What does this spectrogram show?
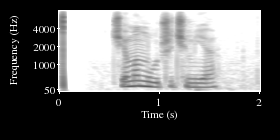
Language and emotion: Russian, neutral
